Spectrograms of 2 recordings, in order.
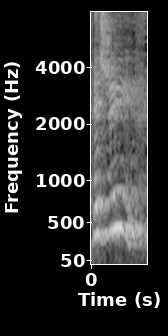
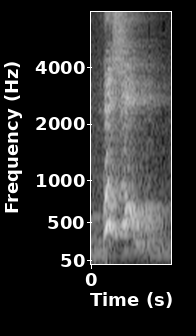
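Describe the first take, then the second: First: It is called in a great hurry. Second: It is called in a very angry voice.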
